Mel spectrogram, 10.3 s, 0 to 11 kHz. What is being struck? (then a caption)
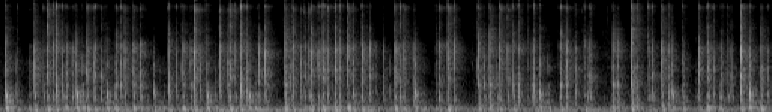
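Mechanical keyboard with PBT plastic keycaps. Fingertips type steadily on a white Keydous NJ80 mechanical keyboard with PBT plastic keycaps. Rapid, crisp key taps run in bursts with a deep, rounded thock underneath and short pauses between runs, each press dying away almost instantly.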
